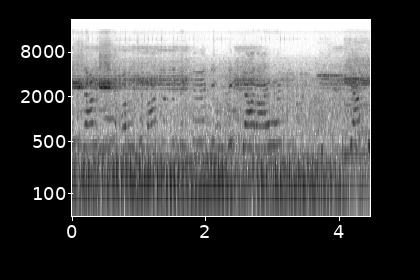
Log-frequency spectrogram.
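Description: A loud, steady low engine rumble from a nearby motor vehicle, easing off near the end, with voices over it.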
